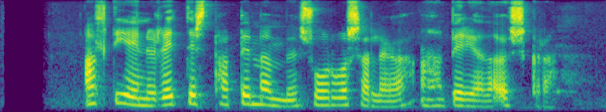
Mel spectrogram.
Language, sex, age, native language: Icelandic, female, 30-39, Icelandic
